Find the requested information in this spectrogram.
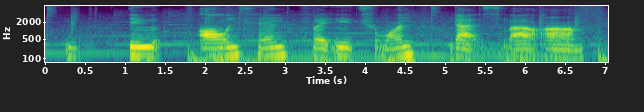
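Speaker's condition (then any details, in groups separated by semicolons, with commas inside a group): Cerebral palsy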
